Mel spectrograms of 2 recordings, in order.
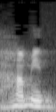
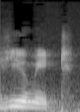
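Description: First: The word starts with a plain 'ha' sound. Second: The word starts with a 'hyoo' sound. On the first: The speaker calls it wrong. "এটা হামিদ না" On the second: The speaker calls it right. "উচ্চারণটা হচ্ছে হিউমিড"

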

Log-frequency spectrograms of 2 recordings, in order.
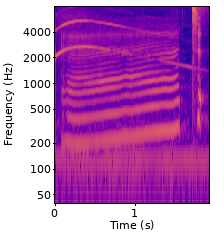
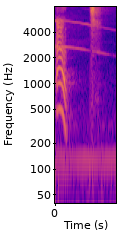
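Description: First: It is said slowly. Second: It is said fast.

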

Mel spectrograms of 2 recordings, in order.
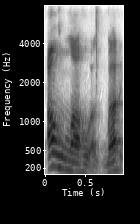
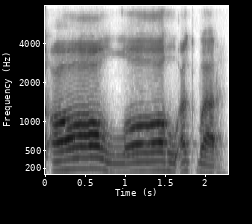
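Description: First: The opening vowel is short, not drawn out. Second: The opening vowel is long and drawn out. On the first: It states that God is the greatest. The speaker calls it right. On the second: It asks whether God is the greatest. The speaker calls it wrong.

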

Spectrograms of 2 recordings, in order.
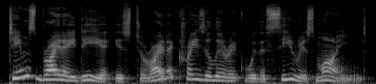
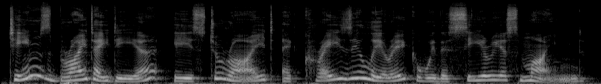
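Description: First: The sentence is spoken quickly. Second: The sentence is spoken slowly. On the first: "Тепер швидше" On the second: "Ще раз повільно"

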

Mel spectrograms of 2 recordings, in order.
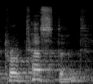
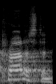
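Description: First: The word protest is clearly heard inside. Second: The word protest is not clearly heard inside. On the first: The speaker calls it right. "it's Protestant. From the word protest" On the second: The speaker calls it wrong. "You say it wrong. It's not Protestant"

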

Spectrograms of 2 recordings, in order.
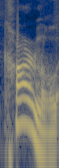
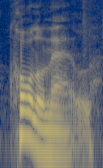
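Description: First: It sounds like 'kernel', ignoring the spelling. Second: It is sounded out letter by letter, col-o-nel. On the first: The speaker calls it right. "you really have to learn that this is carnal" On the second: The speaker calls it wrong. "and not colonel"

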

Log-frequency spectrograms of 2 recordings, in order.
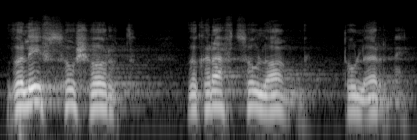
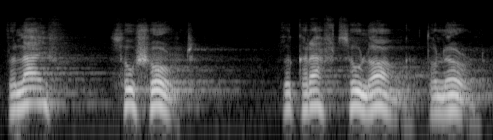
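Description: First: It is spoken with old Middle English pronunciation. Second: It is spoken with modern English pronunciation.

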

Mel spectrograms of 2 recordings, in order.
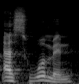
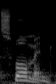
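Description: First: The S is said as a separate letter. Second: The S is blended into one word. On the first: The speaker calls it wrong. "not S woman" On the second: The speaker calls it right. "but Swoman"

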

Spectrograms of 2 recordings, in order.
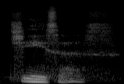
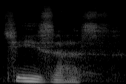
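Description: First: It is said plainly, without strong feeling. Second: It is said with strong passion.

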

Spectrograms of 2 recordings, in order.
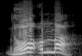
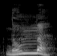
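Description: First: It is said as two separate words. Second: The words blend into one dialect syllable pair. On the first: "너 엄마라고 했는데" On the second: "이게 사투리다 보니까 놈마"

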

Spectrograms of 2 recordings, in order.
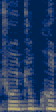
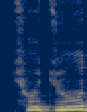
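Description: First: The middle consonant is a hard k. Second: The middle consonant is a soft g. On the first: The speaker calls it wrong. "çocuku demeyiz" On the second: The speaker calls it right. "Çocuğu deriz"

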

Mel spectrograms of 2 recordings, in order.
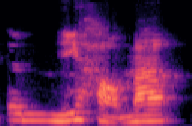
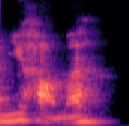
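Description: First: The final ma has a high level tone. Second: The final ma is light and toneless. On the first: This is the official form taught in school. "offiziell oder in der Schule wird gelernt, ni hao ma, erster Ton" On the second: This is the casual everyday form. "in der Umgangssprache kann man auch sagen"

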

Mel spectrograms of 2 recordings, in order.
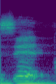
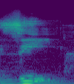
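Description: First: It is said the Australian way, as 'zed'. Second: It is said the American way, as 'zee'.

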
